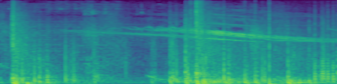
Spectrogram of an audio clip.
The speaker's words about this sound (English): Okay. What the? Fireworks.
